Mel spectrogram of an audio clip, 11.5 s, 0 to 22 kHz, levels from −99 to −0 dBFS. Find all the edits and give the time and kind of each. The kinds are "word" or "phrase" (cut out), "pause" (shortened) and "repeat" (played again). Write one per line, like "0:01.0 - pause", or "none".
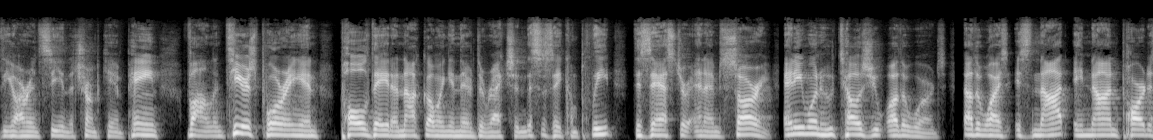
0:07.8 - pause
0:09.5 - pause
